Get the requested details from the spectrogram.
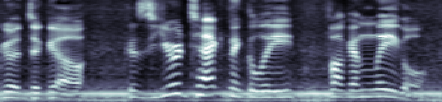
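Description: The speech moves at a moderate pace over loud background noise, with a dry sound and no echo. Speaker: motovlogger. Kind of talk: casual vlog chat. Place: motorbike. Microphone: helmet.

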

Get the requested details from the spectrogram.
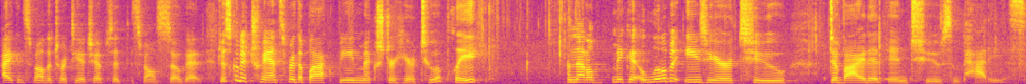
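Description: A woman at a moderate pace with ordinary pitch variation over light background noise. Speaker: cooking show host. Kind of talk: tutorial. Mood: cheerful, playful. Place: kitchen.

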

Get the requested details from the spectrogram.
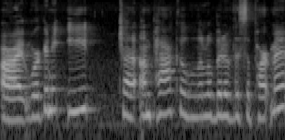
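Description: Here is a woman with an American accent. She speaks high in pitch at a moderate pace. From Arizona. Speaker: fitness vlogger; vlogger. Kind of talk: casual vlog; casual vlog chat. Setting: in a car. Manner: animated. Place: kitchen. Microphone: phone near.

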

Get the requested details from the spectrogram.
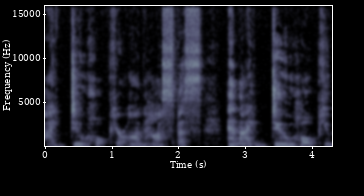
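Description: Somewhat breathy, a woman's voice carries audible room echo over light background noise. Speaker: end-of-life educator. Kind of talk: educational talk to camera. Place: home room. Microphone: phone near.

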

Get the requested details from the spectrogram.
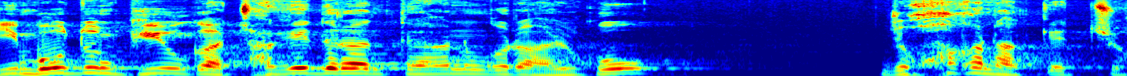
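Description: On a very clean recording with a silent background, a man sounds somewhat breathy as he talks at a moderate pace. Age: 40s. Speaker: pastor. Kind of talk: sermon.

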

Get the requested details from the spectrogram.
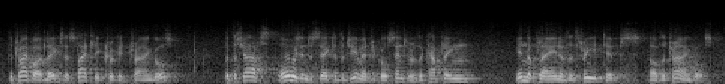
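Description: Fairly high-pitched man at a moderate pace, lively in intonation, with audible room echo. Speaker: professor presenting film. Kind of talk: scripted educational film narration, lecture-style. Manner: formal, measured, didactic. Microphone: old recording.

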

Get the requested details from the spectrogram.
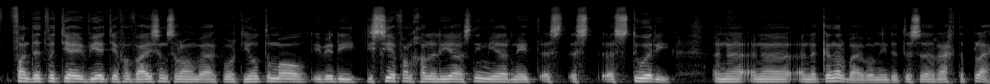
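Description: A man's dark, mellow tone in a monotone, flat delivery. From South Africa. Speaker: gospel singer-songwriter; guest. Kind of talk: interview. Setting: studio. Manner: halting. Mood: calm, reflective. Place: studio. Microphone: studio mic.

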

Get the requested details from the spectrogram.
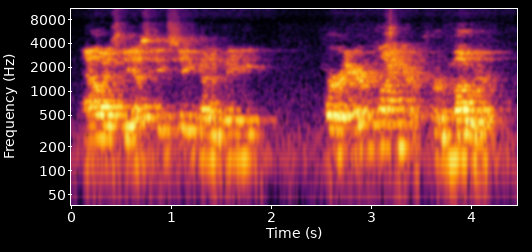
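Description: Strong room echo surrounds a man with a fairly high pitch and a bright, sharp tone, speaking at a moderate pace with ordinary pitch variation.

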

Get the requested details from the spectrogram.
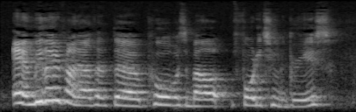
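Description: The speaker has an American accent and a moderate pace. Room echo is audible. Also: woman. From Minnesota. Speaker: vlogger. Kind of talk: casual storytelling vlog. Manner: animated.

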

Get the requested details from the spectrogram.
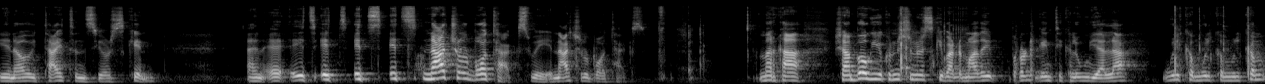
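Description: Lively intonation from a woman at a moderate pace, with light background noise. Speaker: online show host. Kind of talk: casual vlog monologue. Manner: animated.

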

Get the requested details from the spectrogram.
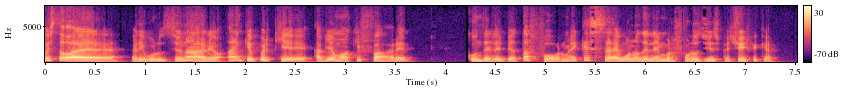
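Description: A man's dark, mellow voice with very wide pitch swings, against a quiet background. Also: moderate pace. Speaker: marketing consultant and lecturer; speaker. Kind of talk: online seminar talk. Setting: video call. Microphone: video call.

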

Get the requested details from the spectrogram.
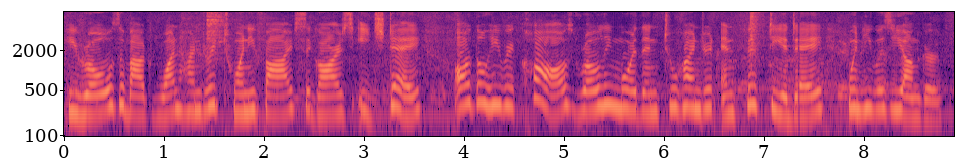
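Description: Against noticeable background noise, a woman speaks at a fairly high pitch with ordinary pitch variation and very even loudness. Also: moderate pace. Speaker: TV news reporter. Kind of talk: TV news report narration.

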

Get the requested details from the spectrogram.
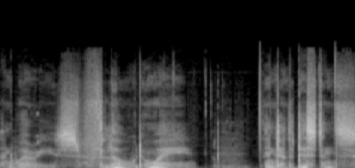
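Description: Whispering in a soothing tone, a man is heard in a dry recording with no echo and light background noise. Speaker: ASMR host. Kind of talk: soft guided relaxation whisper. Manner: slow, sleepy, soothing whisper. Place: studio. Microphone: studio mic.

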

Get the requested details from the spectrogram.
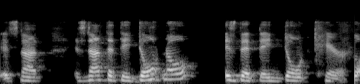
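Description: A woman talks at a moderate pace with a quiet background behind her. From Rigolet, Labrador, Canada. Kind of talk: speech to an audience. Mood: earnest, indignant. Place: meeting room. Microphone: webcam.

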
